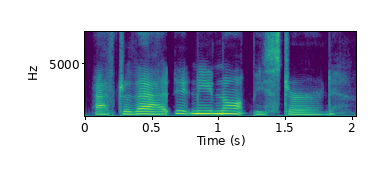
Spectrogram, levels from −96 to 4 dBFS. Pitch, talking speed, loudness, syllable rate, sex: 230 Hz, 205 wpm, -14 LUFS, 5.1 syllables/s, female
